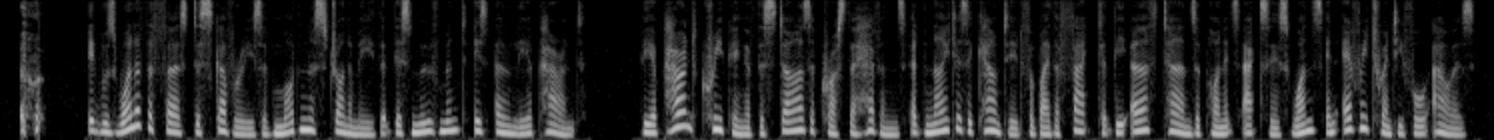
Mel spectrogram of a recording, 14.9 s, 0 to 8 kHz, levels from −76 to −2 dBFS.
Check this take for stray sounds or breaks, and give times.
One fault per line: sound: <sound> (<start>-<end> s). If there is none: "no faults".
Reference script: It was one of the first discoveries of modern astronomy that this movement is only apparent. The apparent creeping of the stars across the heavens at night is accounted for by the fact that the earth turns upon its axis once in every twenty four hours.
sound: cough (0.2-0.5 s)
